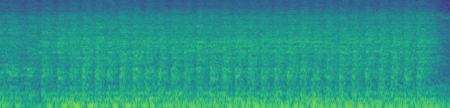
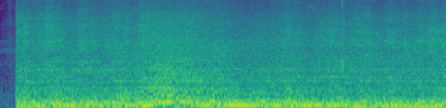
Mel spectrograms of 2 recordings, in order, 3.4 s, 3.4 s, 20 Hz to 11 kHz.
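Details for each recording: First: 1966 Chevy Impala after stalling on test drive: steady cranking several seconds, never catches; no spark, owner suspects non-zip-tied ignition feed wire kicked off the fuse block; gas in the bowls. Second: 1966 Chevy Impala after reconnecting the repeatedly loose ignition wire: fires at once, settles to deep steady idle without misses; new tach reads wrongly around 250 RPM, exhaust vibrating the car as not fitted right.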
